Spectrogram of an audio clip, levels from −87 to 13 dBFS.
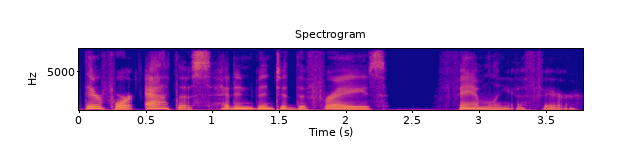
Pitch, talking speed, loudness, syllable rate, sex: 180 Hz, 125 wpm, -19 LUFS, 5.4 syllables/s, female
